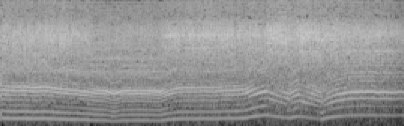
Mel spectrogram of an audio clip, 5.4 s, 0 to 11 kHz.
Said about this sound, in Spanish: Este es uno de los sonidos que se escuchó esta mañana en la Plaza de Armas. Corresponde a la motosierra que han utilizado los operarios de la UTE, a la que se le adjudicó la reforma de esta plaza para cortar hasta 4 árboles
